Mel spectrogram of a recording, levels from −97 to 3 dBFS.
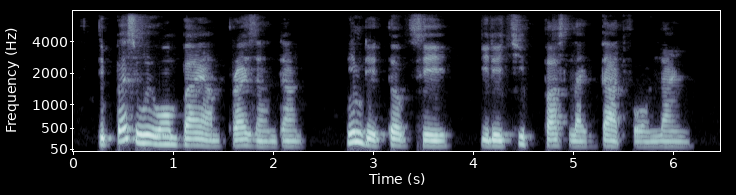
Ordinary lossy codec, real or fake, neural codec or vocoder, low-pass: AAC, 48 kbps; real; none; 7.2 kHz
